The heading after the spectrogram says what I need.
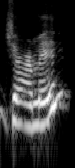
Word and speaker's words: Jarman: friend and colleague Kimberly German. Is that how you pronounce your name? Yep. You nailed it. I was like, wait a second. Sometimes Jay is pronounced differently.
